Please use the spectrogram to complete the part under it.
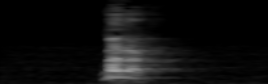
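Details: Siberian Husky. A Siberian Husky lets out one brief, voiced yowl, rich in harmonics, with a quick rise and a wavering fall. The sound is over in under half a second, with silence around it.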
